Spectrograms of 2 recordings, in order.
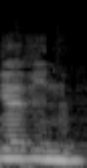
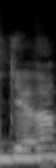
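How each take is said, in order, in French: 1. Le nom est prononcé à l'anglaise. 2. Le nom est prononcé à la française. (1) "j'ai la flemme de dire Gavin" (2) "par pure francisation"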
